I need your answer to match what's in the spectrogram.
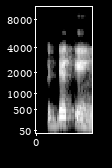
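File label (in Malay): "kedeking", Malay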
